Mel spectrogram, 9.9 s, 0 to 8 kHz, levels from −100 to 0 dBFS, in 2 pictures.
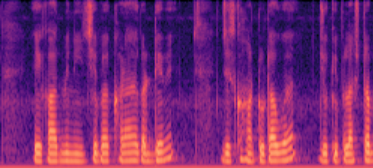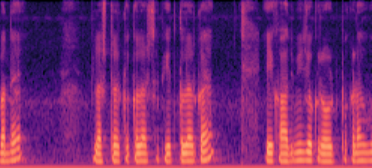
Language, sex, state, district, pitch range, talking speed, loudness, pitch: Hindi, male, Uttarakhand, Uttarkashi, 135-150 Hz, 195 wpm, -23 LUFS, 140 Hz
